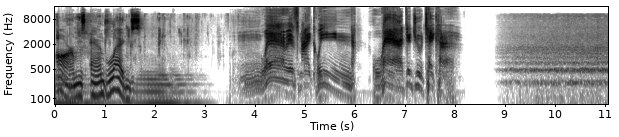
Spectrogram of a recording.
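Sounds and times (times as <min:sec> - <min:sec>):
speech: 0:00.0 - 0:02.5, 0:04.6 - 0:08.1
dense swarm of angry bees buzzing: 0:08.8 - 0:11.0.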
